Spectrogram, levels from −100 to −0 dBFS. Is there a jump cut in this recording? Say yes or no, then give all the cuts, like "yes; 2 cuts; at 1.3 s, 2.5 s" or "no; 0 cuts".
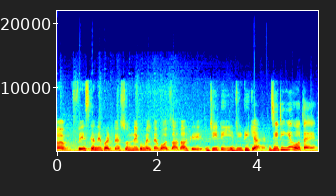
yes; 1 cut; at 4.1 s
